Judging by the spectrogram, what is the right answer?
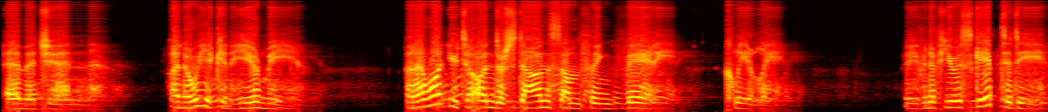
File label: rant; campaign wildfire; imogen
